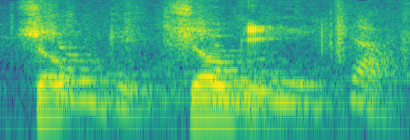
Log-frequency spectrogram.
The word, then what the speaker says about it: Shawgi Tell: Does he pronounce it Shawgi Tell or what? Shawgi Tell.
